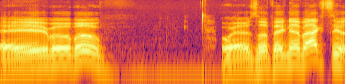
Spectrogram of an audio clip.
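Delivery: easygoing, slow, drawn-out cartoon bear voice. Calling an auction with a minute left on the clock, doing a Yogi Bear voice. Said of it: "That was the best I could do".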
